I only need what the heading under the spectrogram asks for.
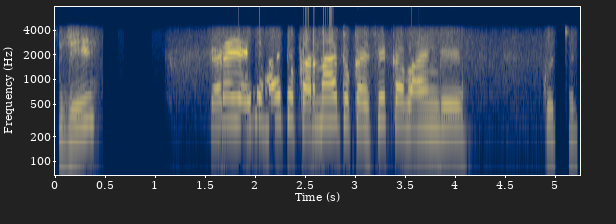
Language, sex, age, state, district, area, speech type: Hindi, male, 18-30, Uttar Pradesh, Azamgarh, rural, conversation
